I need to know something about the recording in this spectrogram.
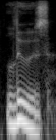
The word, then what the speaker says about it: lose: The single and double O actually tell you how to pronounce the S.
